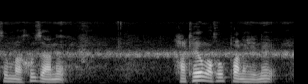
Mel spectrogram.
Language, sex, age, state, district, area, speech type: Bodo, male, 30-45, Assam, Chirang, rural, spontaneous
